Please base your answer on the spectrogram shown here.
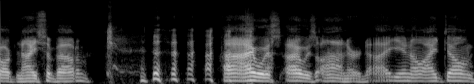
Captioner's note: laughs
